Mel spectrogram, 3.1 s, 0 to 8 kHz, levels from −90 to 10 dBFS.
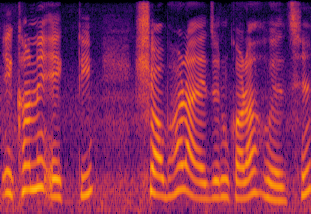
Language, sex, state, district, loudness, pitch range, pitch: Bengali, female, West Bengal, Dakshin Dinajpur, -13 LUFS, 235-315 Hz, 275 Hz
